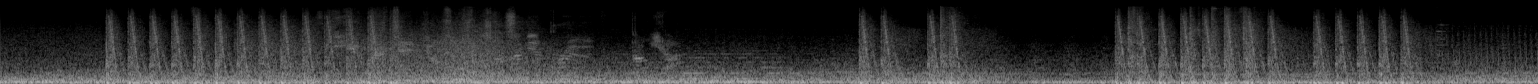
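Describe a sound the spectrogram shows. Laser cannons fire in rapid bursts of sharp zaps.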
